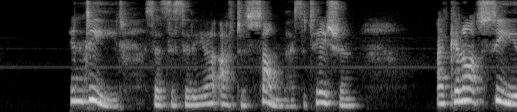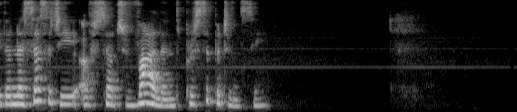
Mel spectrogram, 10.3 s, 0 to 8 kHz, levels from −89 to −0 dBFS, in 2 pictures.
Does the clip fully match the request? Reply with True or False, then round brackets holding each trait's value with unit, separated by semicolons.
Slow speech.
True (85 wpm)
